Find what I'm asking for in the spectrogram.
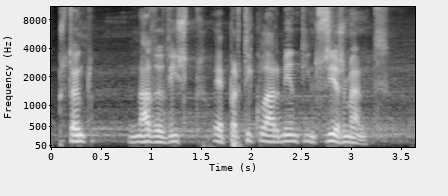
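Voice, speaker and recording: Background noise is noticeable here. A man talks at a fairly quick pace. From Portugal. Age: 60s. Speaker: business executive and professor, guest speaker. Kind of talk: after-lunch talk to an audience.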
